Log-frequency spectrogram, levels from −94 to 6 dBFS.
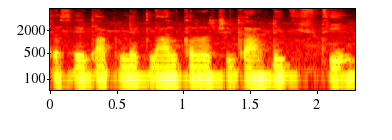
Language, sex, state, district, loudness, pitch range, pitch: Marathi, male, Maharashtra, Aurangabad, -18 LUFS, 110-115 Hz, 110 Hz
